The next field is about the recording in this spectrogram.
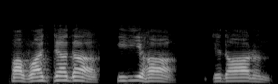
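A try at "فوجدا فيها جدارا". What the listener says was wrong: نہیں، یہاں دوبارہ آ گیا نا. فوجدا، غلطی یہ ہو رہی ہے کہ فواجدہ کہیں گے تو مطلب بن جائے گا اس ایک اکیلے نے پایا، اور اگر پڑھیں گے فواجدہ، جی تو وہ الف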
